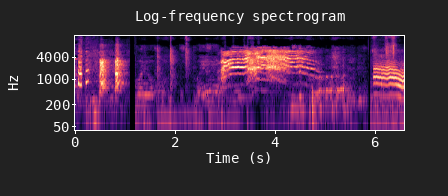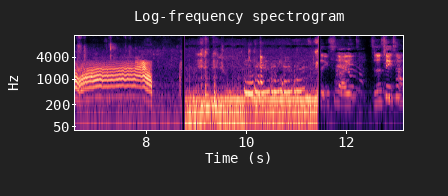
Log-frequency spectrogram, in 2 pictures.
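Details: Pet cat uttering two drawn-out, quavering meows between cut-together household sounds, a steady low hum and short bursts of human voices.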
